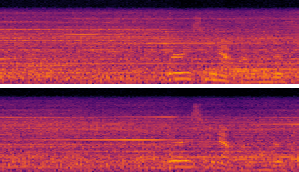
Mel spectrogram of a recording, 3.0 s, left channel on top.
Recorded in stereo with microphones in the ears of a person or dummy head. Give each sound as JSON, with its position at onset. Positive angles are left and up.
{"t": 1.6, "sound": "a woman speaking", "side_deg": -25, "distance_m": 1.6}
